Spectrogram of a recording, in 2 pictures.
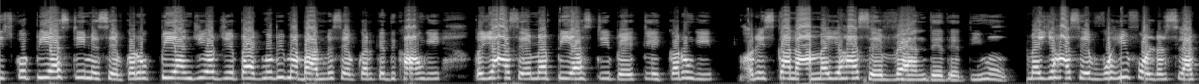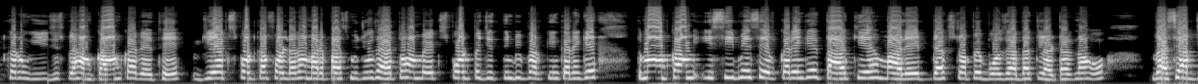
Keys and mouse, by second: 4.7 click, 7.5 click, 9.9 v, 11.2 click.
